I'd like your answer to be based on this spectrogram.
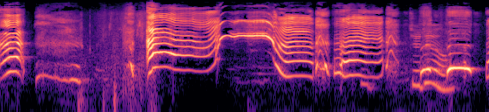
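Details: Young child's loud strained crying with high wails and whimpers between sobs; distressed, mother suspects tummy pain and GI problems.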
